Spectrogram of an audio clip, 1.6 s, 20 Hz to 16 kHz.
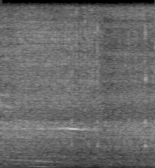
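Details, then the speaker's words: DS5 THP petrol engine idling with a faint, thin high chirp over a hissy background; the belt is ruled out, likely a punctured valve cover (PCV) diaphragm; noise stops with the oil dipstick removed and returns when it is refitted as crankcase vacuum builds. "Eu acredito que não seja correia, tá? Acredito que seja o diafragma da tampa que esteja furado e tá fazendo esse ruído."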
